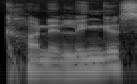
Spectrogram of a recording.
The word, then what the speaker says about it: cunnilingus: And cunnilingus, how do you pronounce it?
